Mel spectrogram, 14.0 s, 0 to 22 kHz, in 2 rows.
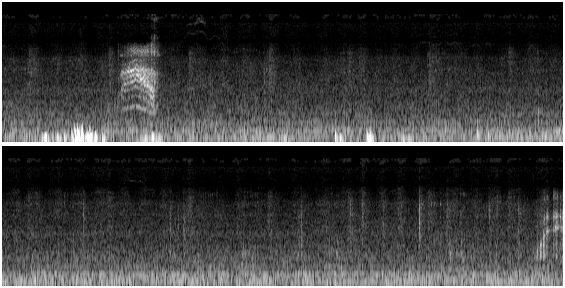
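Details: Nana, a 14-year-old red tabby cat, reviewing a cat massage product, gives one short harmonic meow that slides downward, after a few soft thumps; then near quiet with light rustling and another faint cry at the end.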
